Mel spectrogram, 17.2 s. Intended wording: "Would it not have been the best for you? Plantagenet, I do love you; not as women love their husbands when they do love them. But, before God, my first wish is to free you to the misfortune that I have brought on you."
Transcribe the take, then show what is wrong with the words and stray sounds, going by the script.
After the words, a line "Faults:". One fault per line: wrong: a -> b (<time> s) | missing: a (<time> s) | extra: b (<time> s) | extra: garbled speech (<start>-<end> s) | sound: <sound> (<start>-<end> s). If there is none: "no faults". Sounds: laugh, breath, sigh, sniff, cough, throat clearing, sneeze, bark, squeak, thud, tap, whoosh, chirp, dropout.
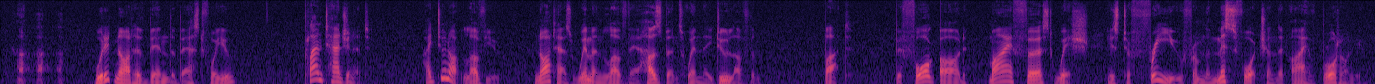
"Would it not have been the best for you? Plantagenet, I do not love you; not as women love their husbands when they do love them. But, before God, my first wish is to free you from the misfortune that I have brought on you."
Faults:
sound: laugh (0.1-0.8 s)
extra: not (5.6 s)
sound: dropout (11.7-11.7 s)
wrong: to -> from (14.8 s)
